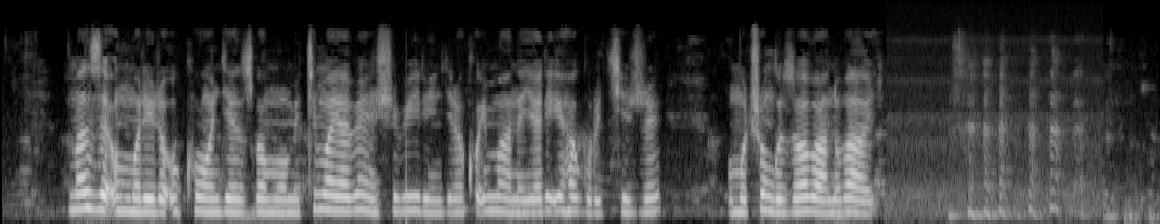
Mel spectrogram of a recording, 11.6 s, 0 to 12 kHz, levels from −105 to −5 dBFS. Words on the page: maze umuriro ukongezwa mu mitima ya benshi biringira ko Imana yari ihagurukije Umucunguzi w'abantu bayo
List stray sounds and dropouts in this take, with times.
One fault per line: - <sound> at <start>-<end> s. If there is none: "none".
- laugh at 9.5-11.0 s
